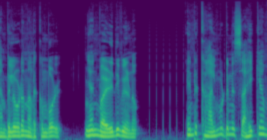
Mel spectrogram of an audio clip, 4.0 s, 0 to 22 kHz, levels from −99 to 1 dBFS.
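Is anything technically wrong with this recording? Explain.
Yes. From 2.18 s, just after "നടക്കുമ്പോൾ ഞാൻ വഴുതിവീണു", to the end, there is Wi-Fi interference. The circuit rectifies a nearby radio's beacon, producing faint ticks every 102.4 ms. This steady, roughly ten-per-second regularity distinguishes it from random crackle.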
